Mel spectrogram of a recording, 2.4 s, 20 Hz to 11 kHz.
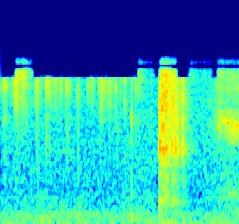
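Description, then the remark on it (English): Three dice rattling and clattering across a hard surface, a run of small clicks building to a sharper burst of knocks near the end before settling on 6, 4 and 1, with no talking. “So I'm going to roll three dice.”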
